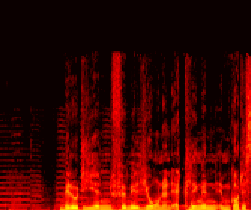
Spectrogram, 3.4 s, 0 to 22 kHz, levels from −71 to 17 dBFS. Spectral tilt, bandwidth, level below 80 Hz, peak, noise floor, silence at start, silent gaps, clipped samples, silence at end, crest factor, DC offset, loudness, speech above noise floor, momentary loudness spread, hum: -6 dB/octave; 17 kHz; -32 dBFS; 0 dBFS; -41 dBFS; 0 s; none; under 0.1%; 0 s; 16 dB; under 0.1%; -17 LUFS; 26 dB; 3 LU; none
